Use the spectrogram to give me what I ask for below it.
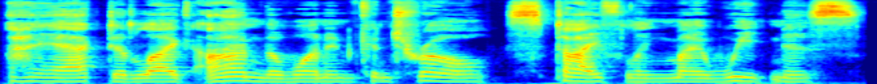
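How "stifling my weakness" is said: ordinary delivery, nothing marked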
